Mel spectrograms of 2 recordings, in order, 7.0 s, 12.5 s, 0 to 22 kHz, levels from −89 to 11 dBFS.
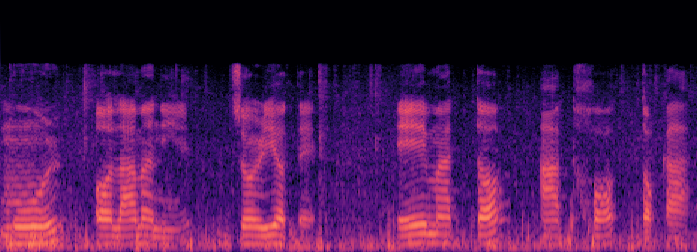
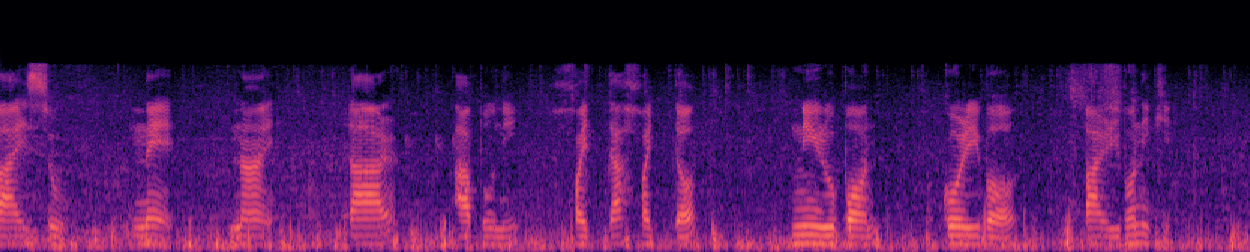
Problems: background sounds at intervals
